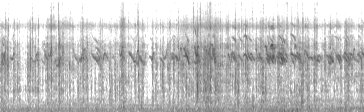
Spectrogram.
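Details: Coloured baby chickens chirping from thirst for drinking water: a dense chorus of many thin, high, downslurred peeps overlapping continuously, with a low background hum.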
